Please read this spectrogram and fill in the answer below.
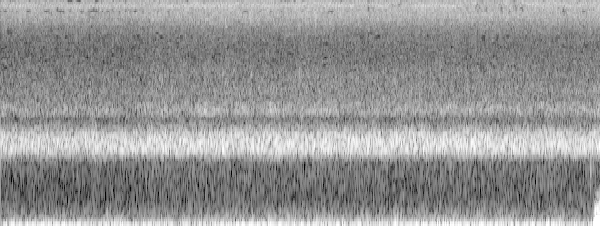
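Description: Faint, steady room tone: a low hum with a thin, even whine above it, and no distinct clicks standing out.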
